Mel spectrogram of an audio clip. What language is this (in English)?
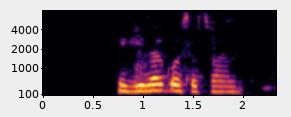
Kinyarwanda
